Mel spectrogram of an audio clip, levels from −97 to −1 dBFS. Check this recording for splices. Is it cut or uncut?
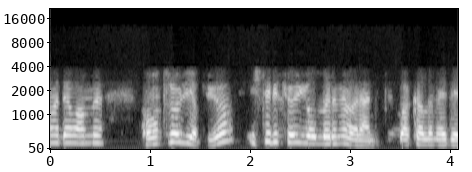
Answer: cut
